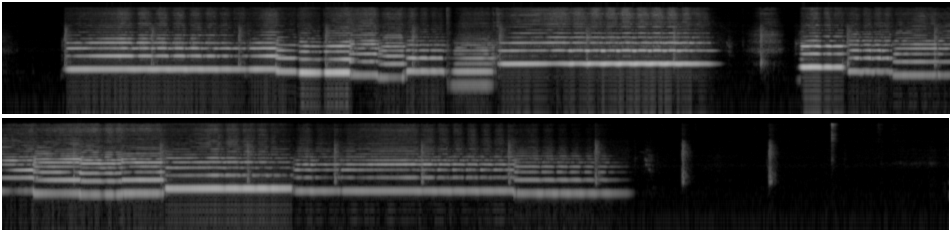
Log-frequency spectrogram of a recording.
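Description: Solo concert flute playing the slow closing passage of an etude in two phrases, with a breath break about eleven seconds in. The second phrase ends on long held low notes, the last one a fermata, and the playing stops about two-thirds of the way through.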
